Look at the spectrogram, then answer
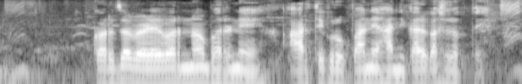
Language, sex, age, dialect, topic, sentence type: Marathi, male, 18-24, Northern Konkan, banking, statement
